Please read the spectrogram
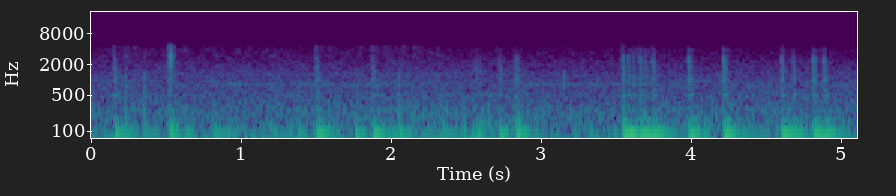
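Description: Irregular light clicks and soft low knocks of a toothpick stirring nail polish in a small plastic cap, with a louder cluster of knocks about three and a half seconds in.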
